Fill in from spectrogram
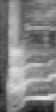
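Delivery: long, high, loud wolf howl. A narrator's reading. Wolf howling at the lost lamb from the darkness, long howl. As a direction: howl out and hold the note high. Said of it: "she heard from the darkness this sound".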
